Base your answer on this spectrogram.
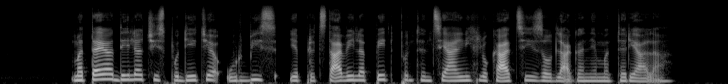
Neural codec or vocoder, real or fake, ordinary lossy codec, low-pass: autoencoder, 48 kHz, 32 numbers a frame, DAC-VAE, trained on Japanese speech; fake; none; 19.8 kHz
